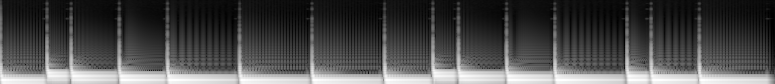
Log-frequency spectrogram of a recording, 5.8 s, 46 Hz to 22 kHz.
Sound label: Standard bass loop 165bpm G1, Drum&Bass; Total Drum&Bass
